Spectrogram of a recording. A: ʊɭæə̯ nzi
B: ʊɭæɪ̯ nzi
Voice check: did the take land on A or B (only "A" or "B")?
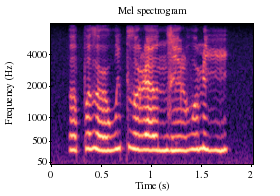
A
